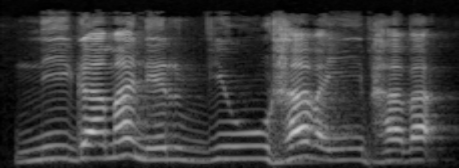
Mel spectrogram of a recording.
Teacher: The dha and bha are mahapranah.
